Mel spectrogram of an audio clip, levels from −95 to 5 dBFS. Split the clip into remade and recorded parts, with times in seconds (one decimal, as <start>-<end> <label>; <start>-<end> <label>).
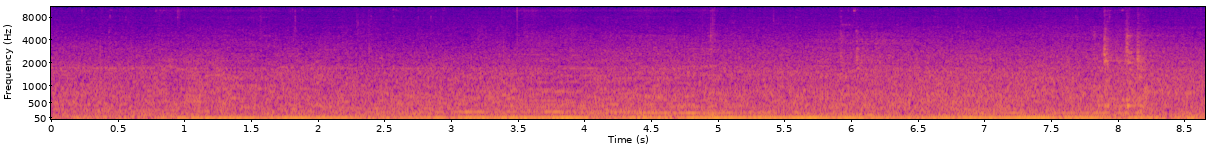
0.0-0.8 recorded; 0.8-1.7 remade; 1.7-3.4 recorded; 3.4-5.0 remade; 5.0-8.7 recorded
